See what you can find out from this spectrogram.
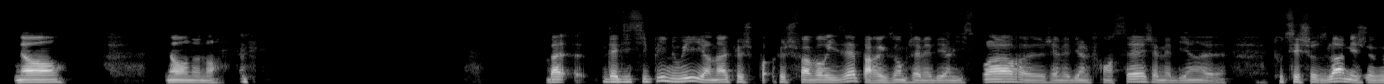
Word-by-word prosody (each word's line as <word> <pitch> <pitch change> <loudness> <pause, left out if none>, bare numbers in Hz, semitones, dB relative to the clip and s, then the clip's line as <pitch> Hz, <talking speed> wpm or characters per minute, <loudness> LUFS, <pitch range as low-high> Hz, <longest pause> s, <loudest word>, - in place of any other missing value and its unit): Non! 110 0 +7 1.0
Non, 100 -1 +3
non, 95 -1 -3
non. 90 -3 -4 0.2
Mmh. - - -4 3.0
Bah, - - +4 0.4
des 125 0 +3
disciplines, 125 +5 -4
oui, 145 +4 +2
il - - +1
y - - +2
en 105 0 0
a 110 0 +2
que 120 - -4
je 110 - -15
p - - -6
que 115 - -3
je 110 - -14
favorisais, 105 +6 +1
par 95 -10 +2
exemple, 100 +2 -3
j'aimais 95 -2 -4
bien 95 0 -5
l'Histoire, 120 +7 +2
heu, 95 -1 -5
j'aimais 95 0 -7
bien 100 +1 -5
le 95 - -10
Français, 100 +7 -2
j'aimais 95 -5 -6
bien, 95 +1 -7
heu, 80 0 -9 0.5
toutes 120 - -11
ces 115 - -1
choses-là 115 +6 +2
mais 100 - -1
je 105 +2 -6
105 Hz, 160 wpm, -22 LUFS, 95-120 Hz, 3.0 s, Non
